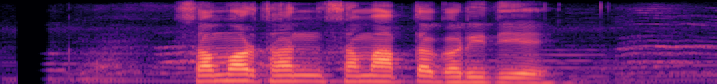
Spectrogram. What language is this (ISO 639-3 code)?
nep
